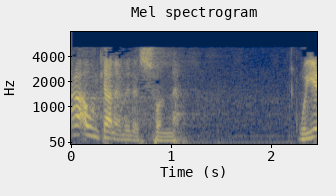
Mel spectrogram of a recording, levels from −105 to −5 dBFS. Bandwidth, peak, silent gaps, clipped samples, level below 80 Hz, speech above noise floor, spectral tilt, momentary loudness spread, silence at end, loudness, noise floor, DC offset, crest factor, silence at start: 5.4 kHz; -8 dBFS; none; under 0.1%; -52 dBFS; 31 dB; -8 dB/octave; 16 LU; 0 s; -29 LUFS; -62 dBFS; under 0.1%; 22 dB; 0 s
